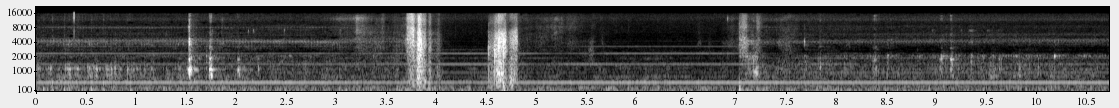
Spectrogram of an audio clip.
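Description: A loudspeaker horn gives off a steady, low humming tone.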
